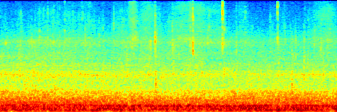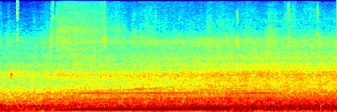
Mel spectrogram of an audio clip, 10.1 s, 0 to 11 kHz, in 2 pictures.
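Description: A steady road rumble comes from inside an RS car with over 220 horsepower cruising along, with constant tire and engine drone and small clicks and bumps throughout.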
